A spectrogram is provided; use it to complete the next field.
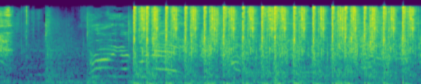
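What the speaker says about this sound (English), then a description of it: "I'm taking fire." Gunfire in the video game Rise of the Tomb Raider: rapid repeated shots crackle close and loud for several seconds, following a brief spoken line.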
